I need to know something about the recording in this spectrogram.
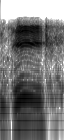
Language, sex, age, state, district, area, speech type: Hindi, male, 18-30, Bihar, Samastipur, rural, conversation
